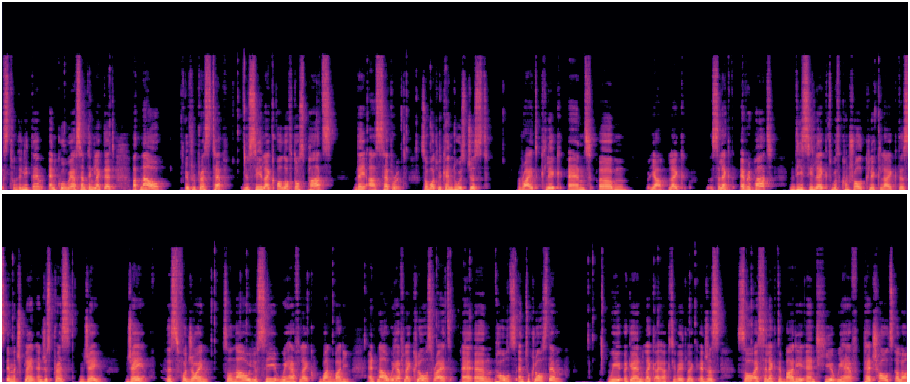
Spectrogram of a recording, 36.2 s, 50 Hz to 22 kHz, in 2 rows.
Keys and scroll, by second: 3.6 Tab, 5.3 g, 19.5 j, 23.3 g.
